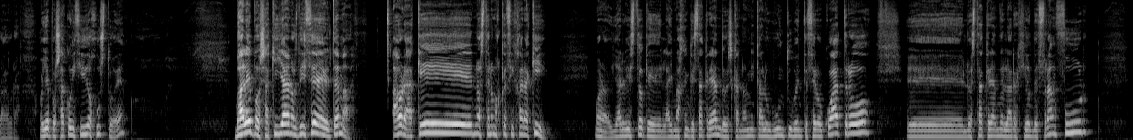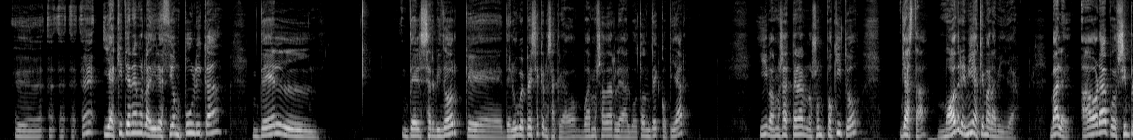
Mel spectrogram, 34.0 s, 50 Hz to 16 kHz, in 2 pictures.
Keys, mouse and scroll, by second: 25.8 click, 31.7 click.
